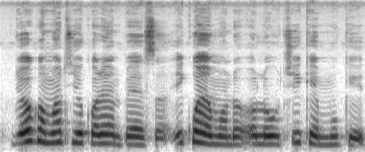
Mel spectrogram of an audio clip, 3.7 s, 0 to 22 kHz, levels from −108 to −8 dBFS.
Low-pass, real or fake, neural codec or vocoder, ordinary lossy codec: none; fake; vocoder, 44.1 kHz, 128 mel bands every 256 samples, BigVGAN v2; none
